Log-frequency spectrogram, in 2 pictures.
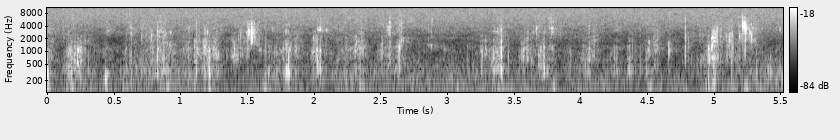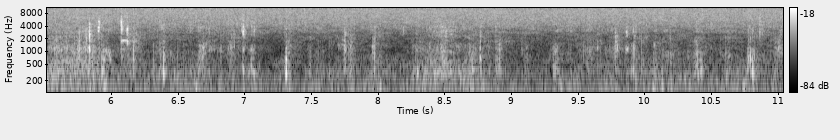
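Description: Faint close-up chewing of instant noodles, with irregular small wet clicks and smacks of the mouth. Chopsticks stir and lift the noodles on the plate.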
